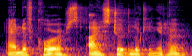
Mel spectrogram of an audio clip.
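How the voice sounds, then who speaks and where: A man's voice: on the low side, little pitch movement, normal speed, mellow. A man giving an amateur audiobook narration of a classic novel as the reader and host.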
